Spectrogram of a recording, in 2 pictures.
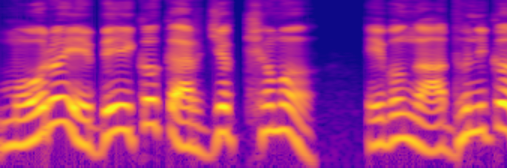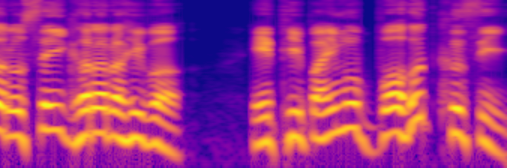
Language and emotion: Odia, happy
